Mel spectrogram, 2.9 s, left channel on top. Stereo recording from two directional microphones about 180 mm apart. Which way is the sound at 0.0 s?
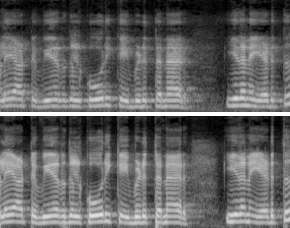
45° right (ahead or behind).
